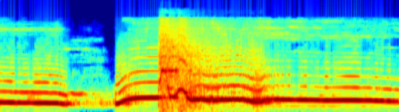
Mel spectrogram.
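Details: Hound dog howling at wolves: a short low howl, a brief pause, then a rising howl that wavers and breaks roughly in the middle before settling into a long, gently falling tone, with a burst of rough noise during the wavering part.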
